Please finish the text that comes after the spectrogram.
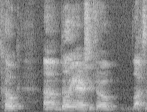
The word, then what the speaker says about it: Koch: If you've ever heard of the Koch brothers, it's spelled K-O-C-H, but it's pronounced Coke.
